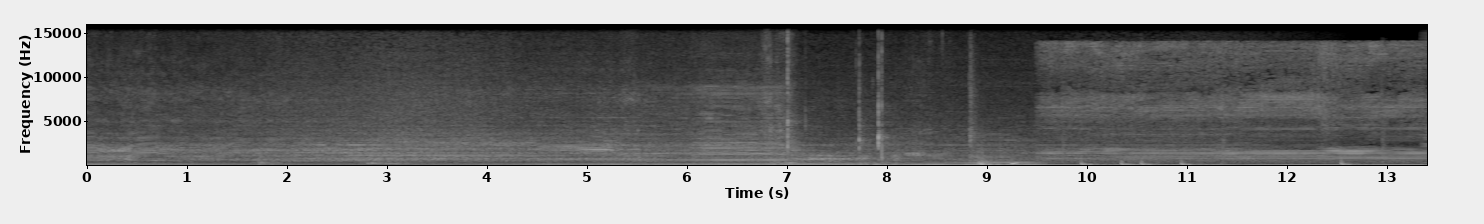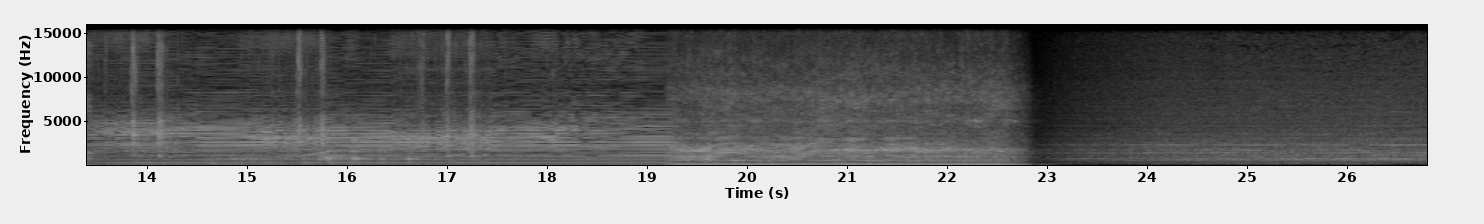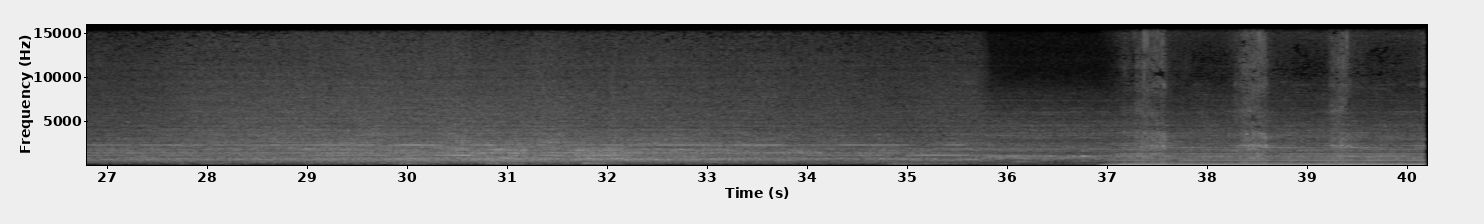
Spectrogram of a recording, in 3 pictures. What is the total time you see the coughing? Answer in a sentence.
The coughing can be heard for 5 seconds in total.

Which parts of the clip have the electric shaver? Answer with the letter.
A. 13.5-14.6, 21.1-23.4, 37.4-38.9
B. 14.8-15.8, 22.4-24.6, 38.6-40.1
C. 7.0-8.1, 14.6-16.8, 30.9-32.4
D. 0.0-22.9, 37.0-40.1
D.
